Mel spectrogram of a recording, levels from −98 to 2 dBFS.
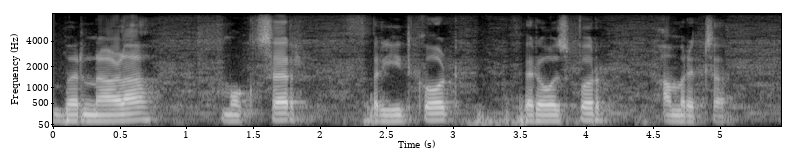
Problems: constant background noise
